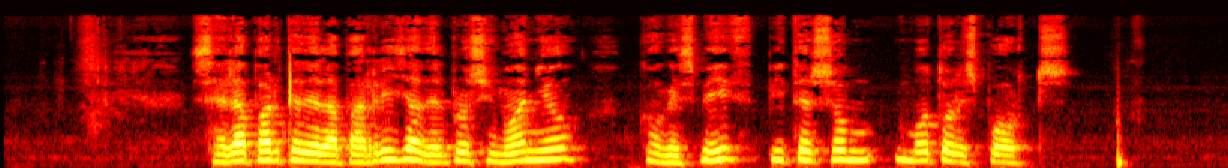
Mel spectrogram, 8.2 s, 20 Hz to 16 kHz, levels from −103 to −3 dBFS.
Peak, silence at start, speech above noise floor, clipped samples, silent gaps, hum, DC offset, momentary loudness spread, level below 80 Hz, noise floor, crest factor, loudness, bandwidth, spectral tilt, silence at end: -4 dBFS; 1.3 s; 52 dB; under 0.1%; none; none; under 0.1%; 19 LU; -64 dBFS; -72 dBFS; 18 dB; -21 LUFS; 11.5 kHz; -6.5 dB/octave; 0.7 s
